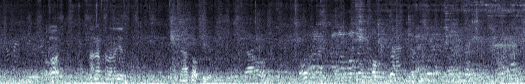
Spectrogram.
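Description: Men and women talk nearby as they walk past.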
